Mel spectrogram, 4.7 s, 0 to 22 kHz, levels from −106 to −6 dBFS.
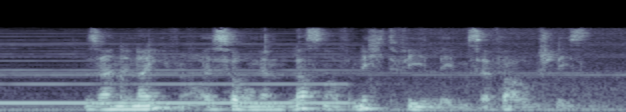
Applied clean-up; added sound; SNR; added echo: none; Subway, metro, underground; 7 dB; reverberation time 0.3 s.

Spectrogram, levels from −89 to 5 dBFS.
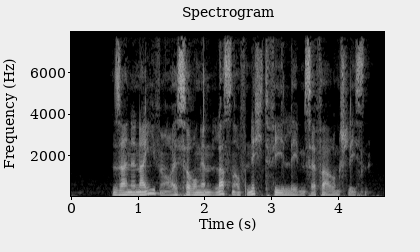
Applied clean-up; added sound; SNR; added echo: none; none; none; none.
